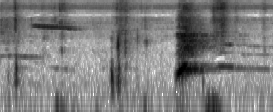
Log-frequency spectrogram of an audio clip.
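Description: A dog barking at approaching visitors, guarding its home: one loud bark about a second and a half in, after a few quieter sounds.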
